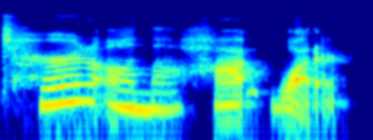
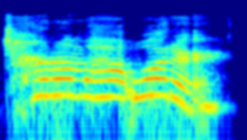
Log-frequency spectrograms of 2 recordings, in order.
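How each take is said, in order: First: It is said calmly as a plain statement. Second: It is said loudly and excitedly.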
